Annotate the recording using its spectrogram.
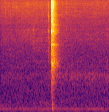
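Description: A gas lighter clicks as it sparks.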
